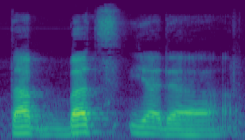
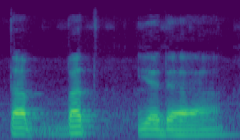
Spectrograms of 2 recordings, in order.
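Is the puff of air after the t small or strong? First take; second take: strong; small. First: The t has a strong burst of air. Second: The t has barely any audible air. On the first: The speaker calls it wrong. "Terlalu besar. maka keliru" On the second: The speaker calls it right. "bisa dikatakan tidak jelas anginnya"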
